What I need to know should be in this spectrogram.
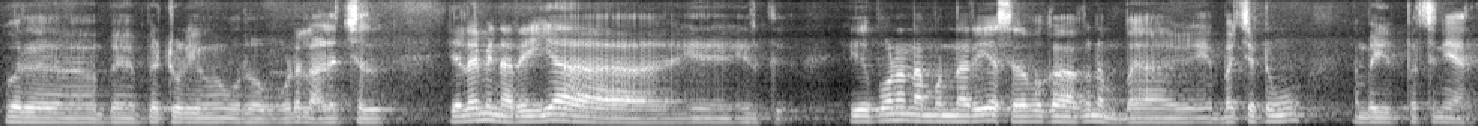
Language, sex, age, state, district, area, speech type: Tamil, male, 45-60, Tamil Nadu, Salem, rural, spontaneous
